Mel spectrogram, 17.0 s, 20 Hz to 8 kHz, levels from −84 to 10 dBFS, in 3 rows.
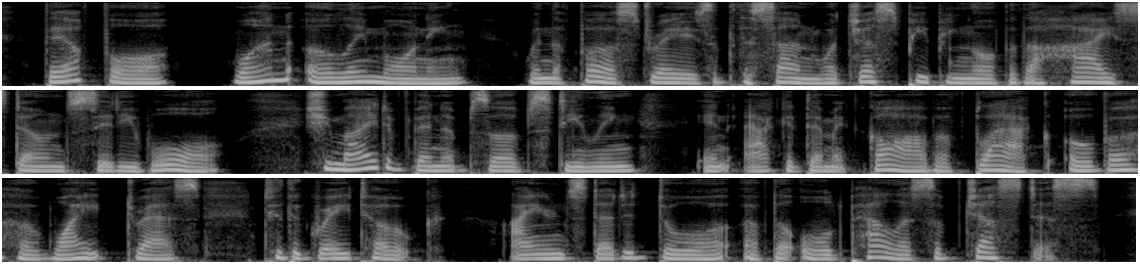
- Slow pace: No, average, 170 wpm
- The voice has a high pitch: No, medium, 155 Hz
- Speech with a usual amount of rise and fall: Yes, average, 3.2 semitones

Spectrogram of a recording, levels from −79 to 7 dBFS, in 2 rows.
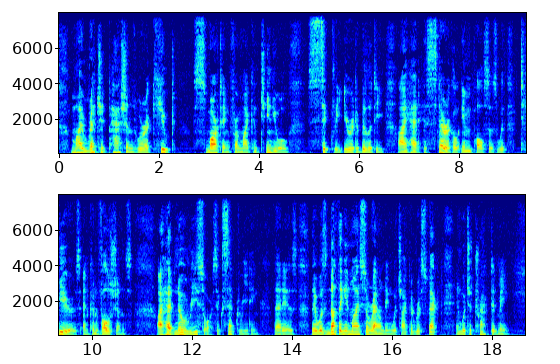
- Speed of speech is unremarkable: No, slow, 130 wpm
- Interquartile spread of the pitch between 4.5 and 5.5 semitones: Yes, average, 5.0 semitones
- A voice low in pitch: Yes, low, 105 Hz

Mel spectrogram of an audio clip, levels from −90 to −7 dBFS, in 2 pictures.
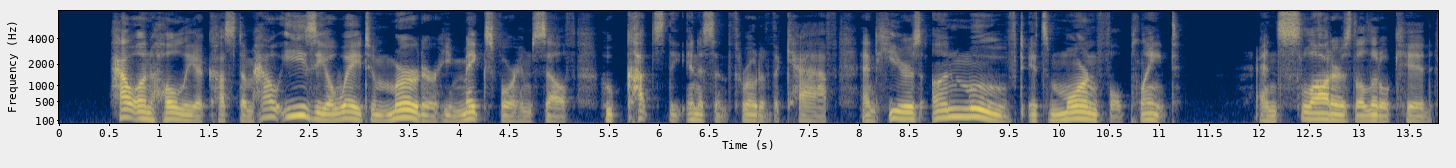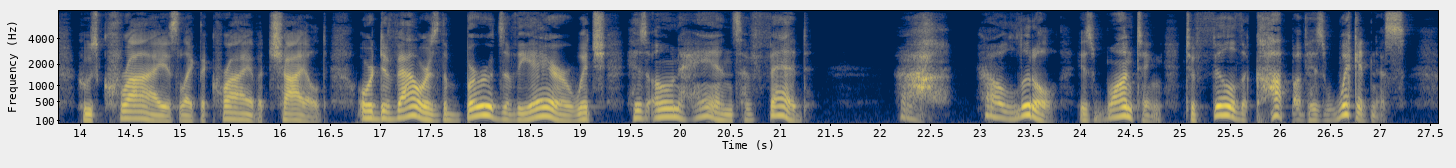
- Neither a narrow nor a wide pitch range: No, wide, 6.1 semitones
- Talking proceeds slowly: No, average, 145 wpm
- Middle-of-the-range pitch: No, low, 115 Hz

